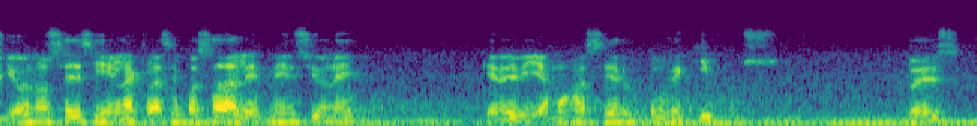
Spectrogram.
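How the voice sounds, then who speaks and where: A man's voice: medium pitch, a little hiss or hum. A male teacher lecturing an online class, explaining step by step and often checking for understanding.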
